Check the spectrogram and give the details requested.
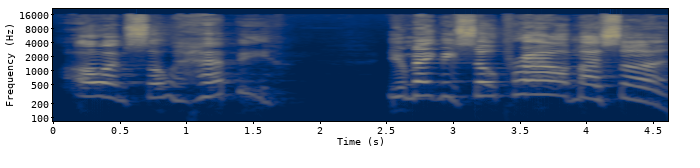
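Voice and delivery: high, slow, put-on joyful sobbing. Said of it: "It's tears of joy".

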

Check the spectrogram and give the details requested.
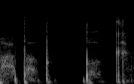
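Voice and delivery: creepy, breathy whisper right into the mic. Repeating a fun phrase for the listeners, said close to the mic. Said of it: "let me say it close".

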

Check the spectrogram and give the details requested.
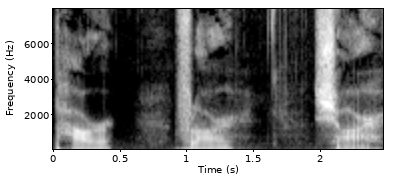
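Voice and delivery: put-on Northern Irish accent with Northern Irish vowels. Explaining how a spouse from northern ireland taught the practice words: northern irish accent. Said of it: "Can you do a Northern Irish accent?".

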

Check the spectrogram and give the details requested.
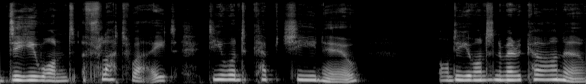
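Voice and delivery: mock patronising tone, really condescending and talking down. Retelling how the guy behind the counter listed coffee types: imitating a condescending tone. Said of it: "in a really condescending manner".

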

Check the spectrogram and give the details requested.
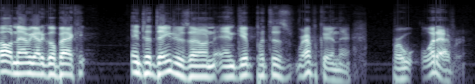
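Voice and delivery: ordinary talk

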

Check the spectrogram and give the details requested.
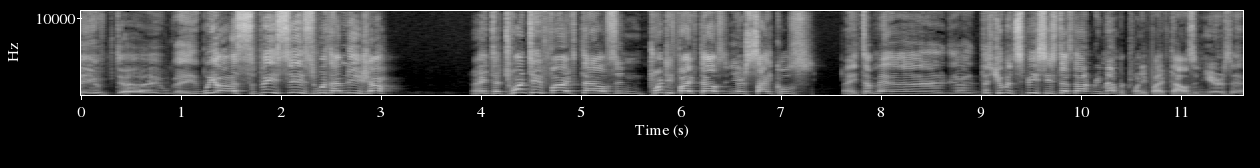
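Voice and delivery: put-on clumsy English accent with long, stretched uhs. Quoting an author's idea about human memory: Graham Hancock impression. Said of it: "I can't do an English accent".

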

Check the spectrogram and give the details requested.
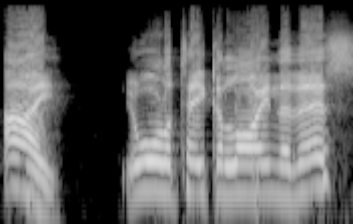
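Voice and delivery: shrill, high, loud calling out. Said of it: "he'd be like".

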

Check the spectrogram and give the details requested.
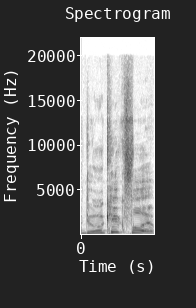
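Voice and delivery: loud yell. Retelling someone yelling from a car window: imitating someone yelling. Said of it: "some butthole yelling out the window".

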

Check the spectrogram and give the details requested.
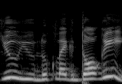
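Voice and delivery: put-on French accent. Retelling what a man said to the speaker, in a put-on French accent. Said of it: "I'm going to say this in my French accent".

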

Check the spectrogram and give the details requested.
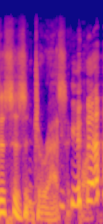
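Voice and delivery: put-on high, childish little kid voice. Retelling the kids' reply when Dad offers a movie: imitating kiddie voices. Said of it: "in our kiddie voices".

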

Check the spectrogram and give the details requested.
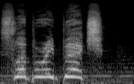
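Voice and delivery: very high, loud shout in a bandit voice. Voicing a bandit who shouts at a fleeing target: bandit voice. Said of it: "you do hear this bandit go".

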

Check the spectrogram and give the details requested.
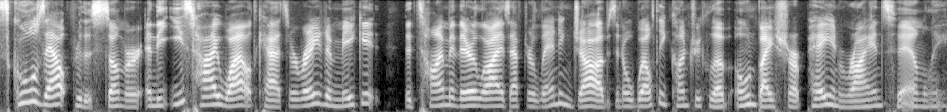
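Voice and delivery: put-on kids-TV promo announcer voice. Speaker reads an IMDb movie synopsis aloud in a Disney Channel voice. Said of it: "That was my Disney Channel voice".

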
